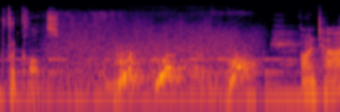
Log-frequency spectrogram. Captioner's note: whooping sound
